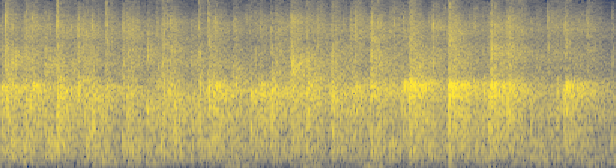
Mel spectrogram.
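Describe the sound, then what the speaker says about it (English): Applause fills a room at an indoor community gathering, a dense, loud and continuous round of clapping that runs for about four seconds with a few rising bursts and no voices over it. "So let's give them a round of applause."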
